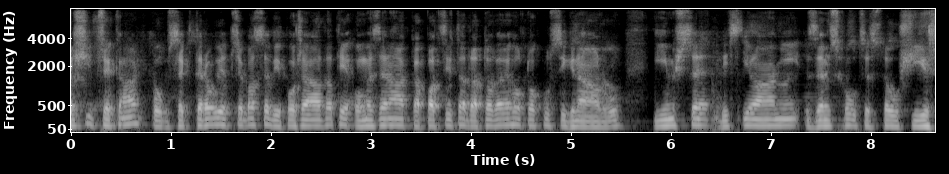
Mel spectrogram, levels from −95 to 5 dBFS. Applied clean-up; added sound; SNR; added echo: neural mask model DeepFilterNet 3.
